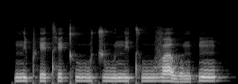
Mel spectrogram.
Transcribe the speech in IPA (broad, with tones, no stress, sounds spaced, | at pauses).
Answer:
n i˦ pʰ e˦ tʰ e˦ kʰ uː˦ t͡ʃ uː˦ n i˦ tʰ uː˦ v a˦˨ w o˨ ŋ k͡p ũ˦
